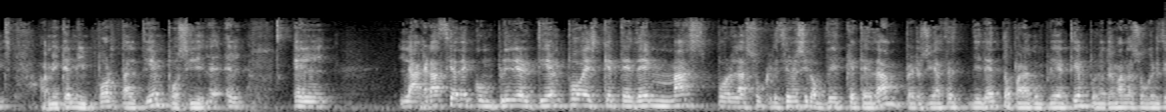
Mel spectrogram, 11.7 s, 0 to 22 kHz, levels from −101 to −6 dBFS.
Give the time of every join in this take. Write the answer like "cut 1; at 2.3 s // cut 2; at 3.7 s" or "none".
cut 1; at 2.0 s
